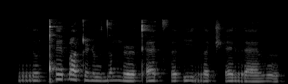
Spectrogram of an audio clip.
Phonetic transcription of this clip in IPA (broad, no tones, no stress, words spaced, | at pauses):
rʊǃʰɛ ɓɑʈəɳudʌ ŋə˞kʼæ t͡sʼəʔirʌ t͡ʃʼɛrævʊ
